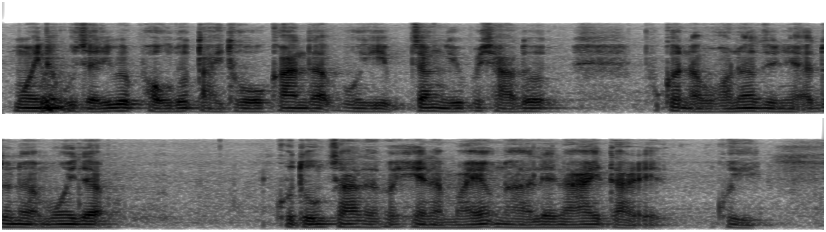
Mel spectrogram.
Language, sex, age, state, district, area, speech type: Manipuri, male, 30-45, Manipur, Imphal West, urban, spontaneous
